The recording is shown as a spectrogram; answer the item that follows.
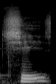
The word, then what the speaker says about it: Qi: Ja, det är Qi som i Tai Chi.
